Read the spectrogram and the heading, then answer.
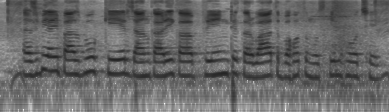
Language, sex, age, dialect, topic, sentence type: Magahi, male, 18-24, Northeastern/Surjapuri, banking, statement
